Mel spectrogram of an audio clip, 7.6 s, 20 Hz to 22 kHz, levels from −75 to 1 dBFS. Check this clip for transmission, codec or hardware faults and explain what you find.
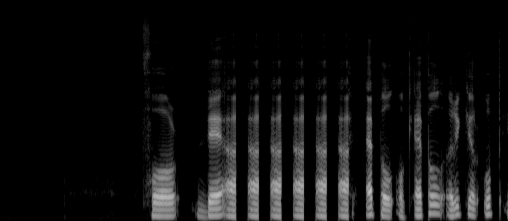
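One transmission fault is present: a stutter with silent gaps from 3.54 to 5.23 s. A fragment of speech about 158 ms long plays, then about 181 ms of dead digital silence follows. The same burst returns five times at an even 339 ms cycle. The likely cause is a stalled player or stream that replays its last buffered fragment at each retry and then runs dry. Whatever audio belonged in that span is lost. Unlike packet-loss concealment, the gaps are true silence rather than smeared fill, and the identical, metronomic repeats distinguish it from scattered random dropouts.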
